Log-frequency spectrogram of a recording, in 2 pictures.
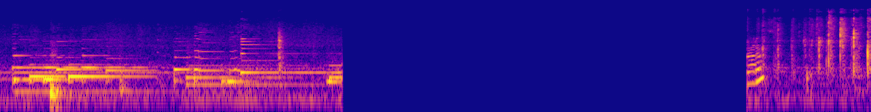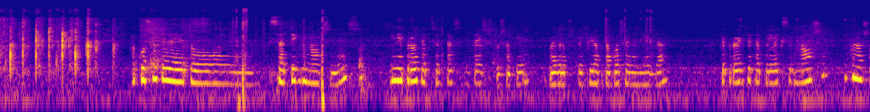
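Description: A man plays a classical guitar.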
